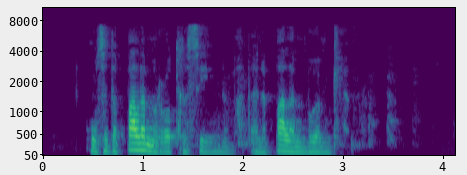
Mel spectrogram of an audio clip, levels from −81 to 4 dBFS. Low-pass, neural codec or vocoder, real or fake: 7.2 kHz; none; real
